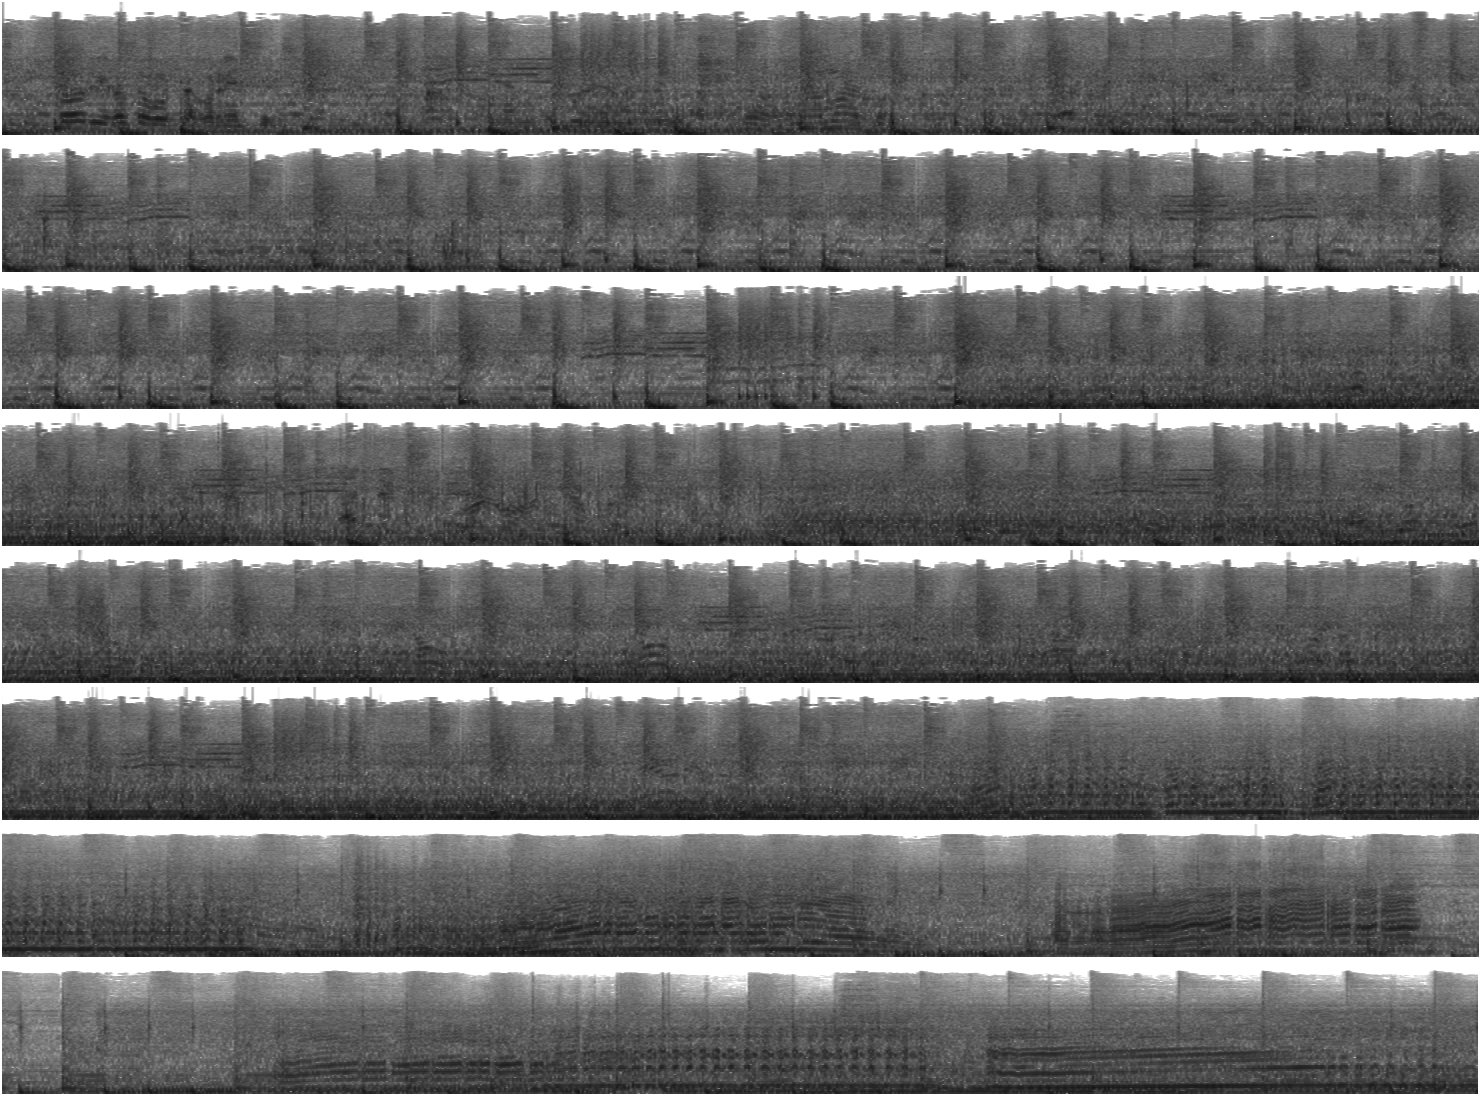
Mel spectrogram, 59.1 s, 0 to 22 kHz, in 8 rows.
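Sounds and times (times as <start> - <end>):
racing car engine accelerating: 0.0 - 12.9, 19.0 - 59.0
background music: 0.0 - 59.0.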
